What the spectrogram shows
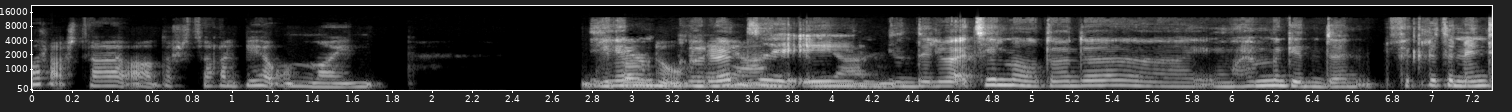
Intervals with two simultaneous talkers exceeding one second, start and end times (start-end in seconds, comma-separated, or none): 2.8-4.3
